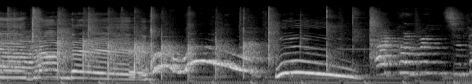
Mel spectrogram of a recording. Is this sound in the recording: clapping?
yes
